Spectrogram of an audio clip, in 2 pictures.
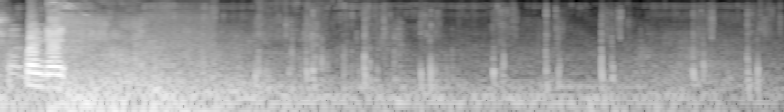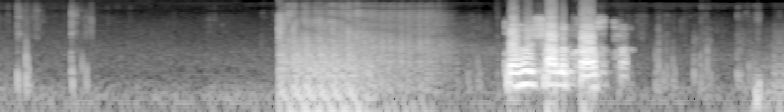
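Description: Footsteps patter quickly on stone paving.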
